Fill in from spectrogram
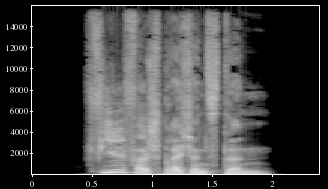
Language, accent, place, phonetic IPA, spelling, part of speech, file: German, Germany, Berlin, [ˈfiːlfɛɐ̯ˌʃpʁɛçn̩t͡stən], vielversprechendsten, adjective, De-vielversprechendsten.ogg
- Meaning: 1. superlative degree of vielversprechend 2. inflection of vielversprechend: strong genitive masculine/neuter singular superlative degree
